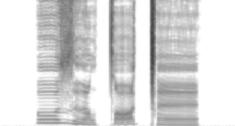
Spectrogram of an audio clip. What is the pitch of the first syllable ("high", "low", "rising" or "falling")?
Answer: high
